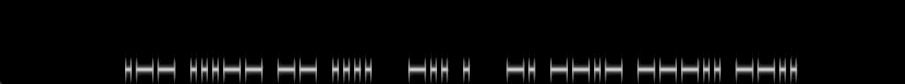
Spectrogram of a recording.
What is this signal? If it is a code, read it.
Morse code, heard as a keyed tone, about 22 wpm, 700 Hz. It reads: W3MH DE NQ8Z
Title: USA Callsign DE Callsign - 4 Characters - 22wpm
